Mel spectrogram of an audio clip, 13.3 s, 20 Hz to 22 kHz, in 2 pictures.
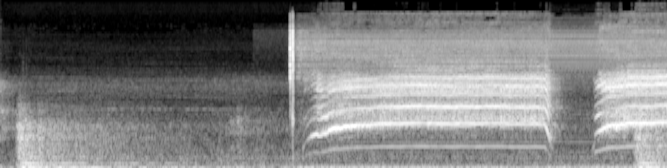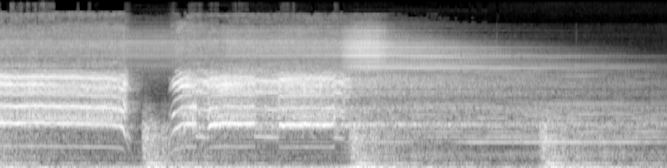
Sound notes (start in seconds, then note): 0.2 upbeat tensed beat; 2.9 man screaming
